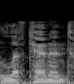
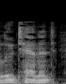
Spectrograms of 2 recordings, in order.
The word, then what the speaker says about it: lieutenant: a little relationship with a liutenant or as the Americans say a lieutenant Karly Brandt who's played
